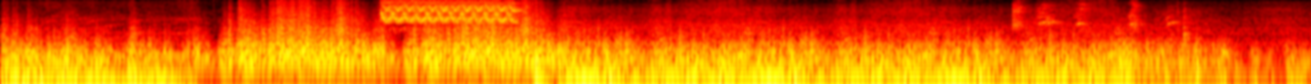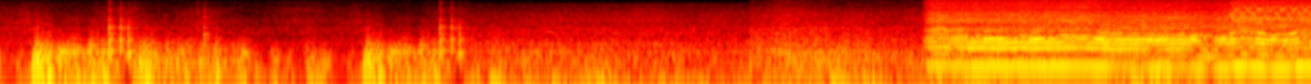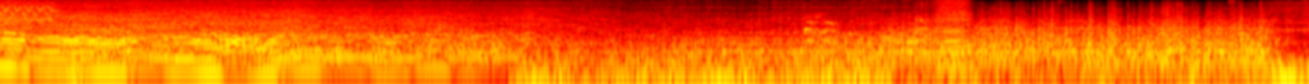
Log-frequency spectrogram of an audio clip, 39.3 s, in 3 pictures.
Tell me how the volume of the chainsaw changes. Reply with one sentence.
The volume of the chainsaw goes down.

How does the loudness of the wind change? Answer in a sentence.
The loudness of the wind goes down, then up.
